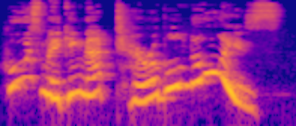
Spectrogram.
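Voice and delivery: high, loud indignant question; loud outcry. A narrator's reading. Walrus asks about terrible noise, loud high outcry. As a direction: cry out over the din.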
